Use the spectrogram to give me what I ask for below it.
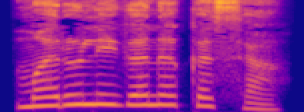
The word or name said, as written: ಮರುಲಿಗನಕಸ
